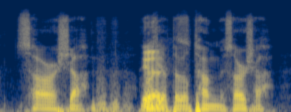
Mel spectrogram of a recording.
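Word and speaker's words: Saoirse: completely different way yeah it's s a o i r s e so see so I I would go like s but it's Sara Sara the tongue Sara s yeah the Irish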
